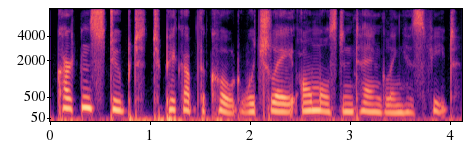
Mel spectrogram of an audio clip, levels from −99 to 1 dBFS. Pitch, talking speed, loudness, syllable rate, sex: 180 Hz, 190 wpm, -18 LUFS, 4.5 syllables/s, female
